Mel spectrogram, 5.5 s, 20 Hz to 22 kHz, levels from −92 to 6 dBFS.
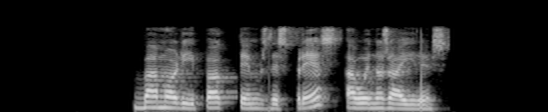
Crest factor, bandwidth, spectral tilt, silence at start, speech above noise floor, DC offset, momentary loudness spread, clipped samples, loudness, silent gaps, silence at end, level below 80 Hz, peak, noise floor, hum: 16 dB; 8.4 kHz; -4 dB/octave; 1.35 s; over 75 dB; under 0.1%; 7 LU; under 0.1%; -15 LUFS; none; 1 s; -58 dBFS; -2 dBFS; under -90 dBFS; none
